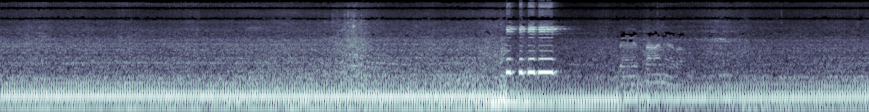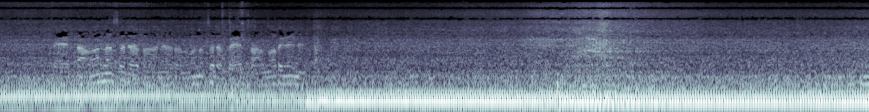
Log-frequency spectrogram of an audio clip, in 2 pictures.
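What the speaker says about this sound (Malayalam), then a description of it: "ഓട്ടോറിക്ഷയിൽ നമ്മൾ പോയിക്കൊണ്ടിരിക്കുക." A CNG auto rickshaw rides through town traffic in Trivandrum, Kerala, its engine droning steadily throughout with passing vehicles and a couple of horn toots, while someone talks over the ride.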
